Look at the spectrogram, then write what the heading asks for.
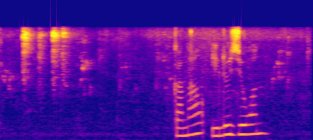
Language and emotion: Russian, neutral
